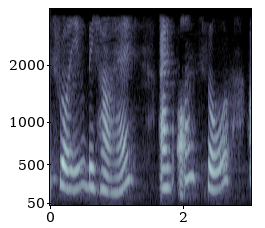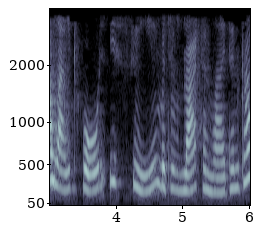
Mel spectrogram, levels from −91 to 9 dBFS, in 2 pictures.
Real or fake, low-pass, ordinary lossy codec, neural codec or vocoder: fake; 3.6 kHz; MP3, 24 kbps; autoencoder, 22.05 kHz, a latent of 192 numbers a frame, VITS, trained on one speaker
